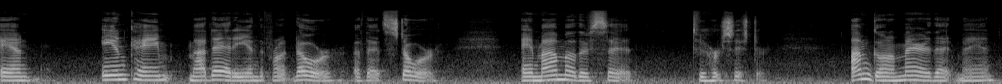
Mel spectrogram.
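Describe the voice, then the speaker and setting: Speaking very slowly with long, frequent pauses, a woman with a Texan accent is heard against audible room echo. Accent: Texan Southern US. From Texas, Fort Worth area. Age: 90s. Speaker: oral history interviewee. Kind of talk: oral history interview. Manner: halting.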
